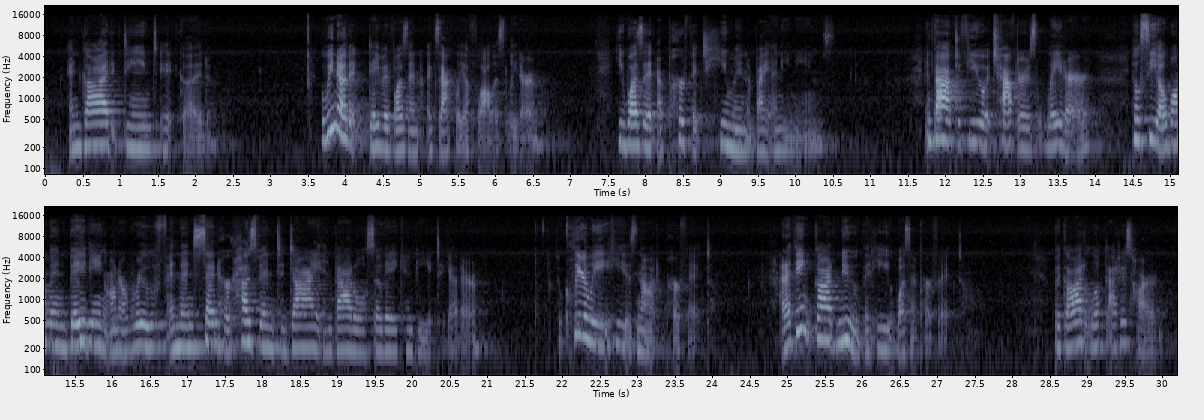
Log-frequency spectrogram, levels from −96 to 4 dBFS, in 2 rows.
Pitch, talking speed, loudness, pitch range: 220 Hz, 145 wpm, -41 LUFS, 195-240 Hz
